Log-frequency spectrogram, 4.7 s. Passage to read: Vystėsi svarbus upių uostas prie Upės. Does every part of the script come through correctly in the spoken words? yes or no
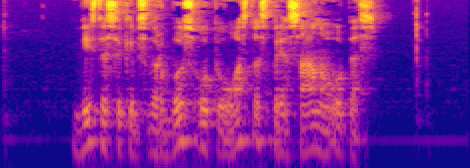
no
